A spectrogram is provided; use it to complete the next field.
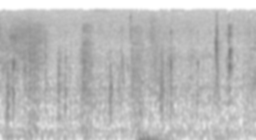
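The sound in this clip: Close biting and chewing of crunchy food, a series of crisp crackling crunches in an uneven rhythm, fairly quiet and with no talking.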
